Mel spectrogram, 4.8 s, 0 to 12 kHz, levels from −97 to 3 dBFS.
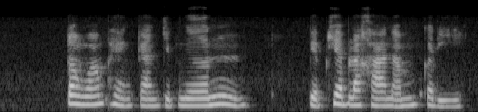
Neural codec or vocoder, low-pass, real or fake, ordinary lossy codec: none; 7.2 kHz; real; Opus, 32 kbps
